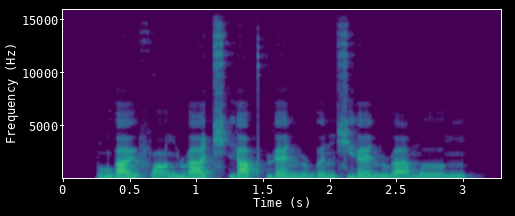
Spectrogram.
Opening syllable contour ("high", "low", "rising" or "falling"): falling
